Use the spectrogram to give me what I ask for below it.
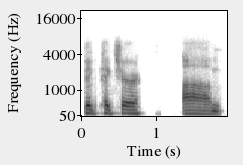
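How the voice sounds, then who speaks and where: A man with a warm, mellow voice tells a vivid story on a webinar panel. The audio is dry, with no room sound, and comes through a slightly dull video call line. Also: mid-range voice, fairly even intonation, extremely slow, no echo.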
